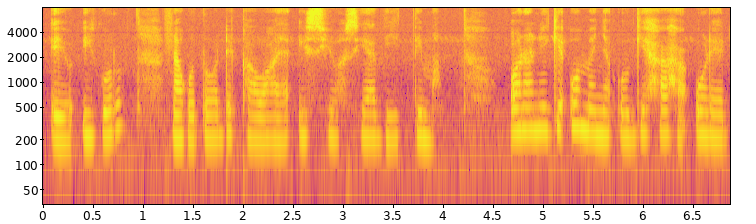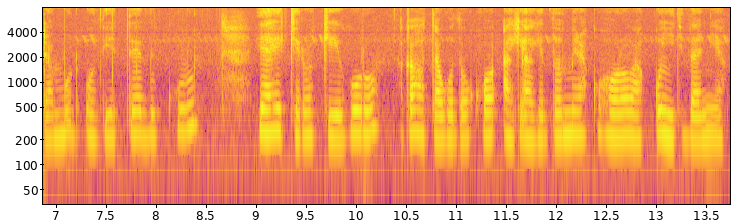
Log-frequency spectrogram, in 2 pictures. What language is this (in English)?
Kikuyu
